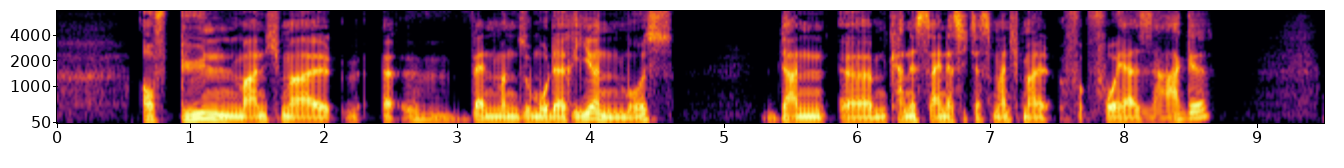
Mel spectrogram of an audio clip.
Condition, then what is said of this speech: Stuttering. Also gemessen an den Wörtern, die ich heute schon gesprochen habe, würde ich sagen, es ist eher ein flüssiger Tag.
